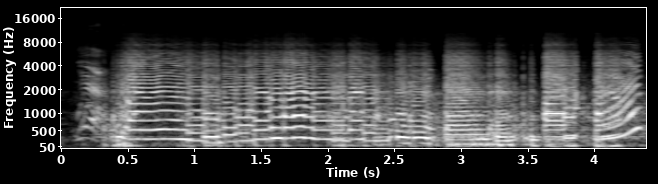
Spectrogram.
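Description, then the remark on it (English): A distorted electric guitar, played through an Oxblood Keeley distortion pedal, plays a loud, continuous melodic phrase of sustained, gritty notes, ending with a few bent notes that slide upward, with no one talking. “Okay, so I have like a couple overdrives and a distortion. My Oxblood Keeley distortion.”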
